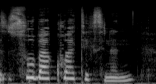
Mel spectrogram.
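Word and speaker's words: Subaquatiques: S 수바쿠아틱스는 우리말로 수중을 의미합니다.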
